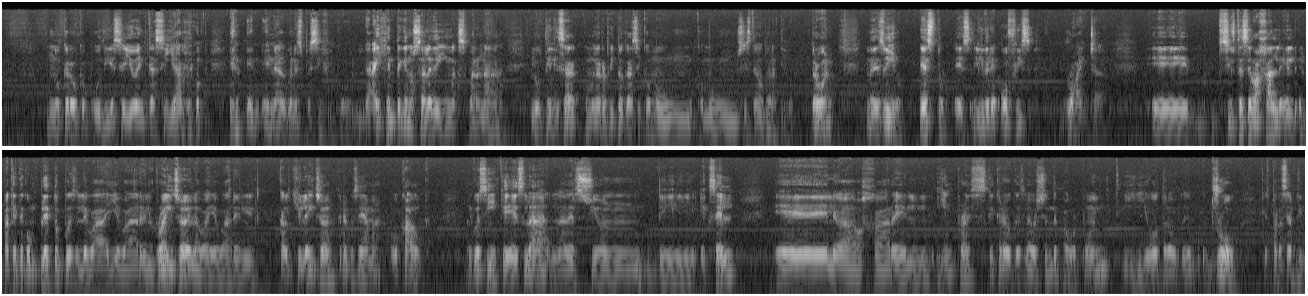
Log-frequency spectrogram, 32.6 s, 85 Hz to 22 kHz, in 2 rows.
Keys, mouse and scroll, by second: 31.7 click.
